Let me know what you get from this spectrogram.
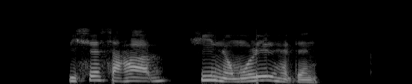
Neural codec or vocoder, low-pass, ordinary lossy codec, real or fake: vocoder, 44.1 kHz, 80 mel bands, Vocos; 5.4 kHz; Opus, 64 kbps; fake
